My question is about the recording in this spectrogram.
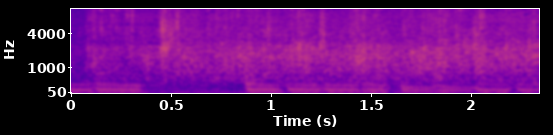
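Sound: applause sound effect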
